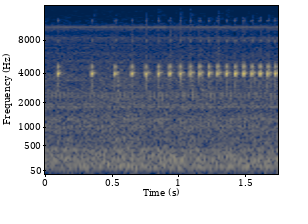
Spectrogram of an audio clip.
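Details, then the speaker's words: Electronic refrigerant leak detector (H10) on a dirty microchannel coil of a York package unit low on refrigerant: high-pitched beeps speed from a few per second to rapid chatter as it finds very small leaks; three good leaks found, a fourth barely picked up. "all right guys these leaks are very small there's another one right here there it goes there's a real good one right there"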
